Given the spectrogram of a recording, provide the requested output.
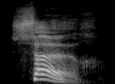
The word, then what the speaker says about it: sœur: En ancien français par exemple, on prononçait et l'on écrivait saour issu du latin sorore. À la fin du Moyen-Âge, ces diftong se sont réduites en voyelle simples. On a prononcé sœur.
